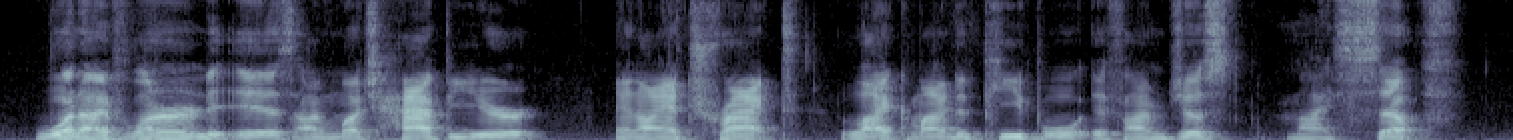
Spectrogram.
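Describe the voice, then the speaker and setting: A man with a Southern US accent, medium pitch, a bright, sharp tone, ordinary pitch variation and a very slow pace, on a very clean recording with a silent background. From US South, East Tennessee. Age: 20s. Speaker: gaming streamer. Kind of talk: live stream chat. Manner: animated.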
